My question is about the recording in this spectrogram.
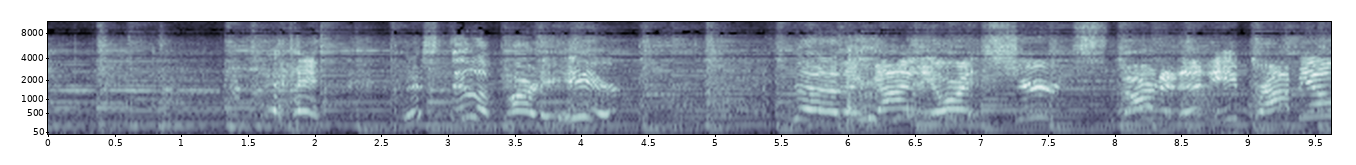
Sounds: Music, Speech

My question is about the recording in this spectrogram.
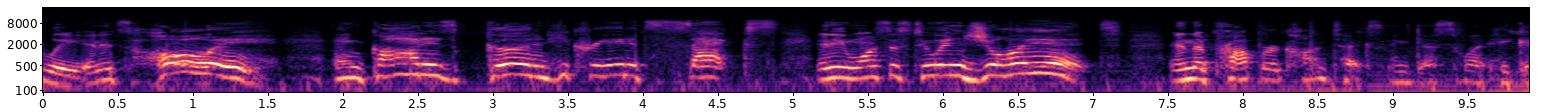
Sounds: Speech, inside a small room, Music

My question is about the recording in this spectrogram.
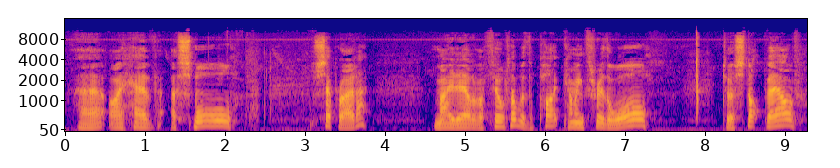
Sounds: Speech

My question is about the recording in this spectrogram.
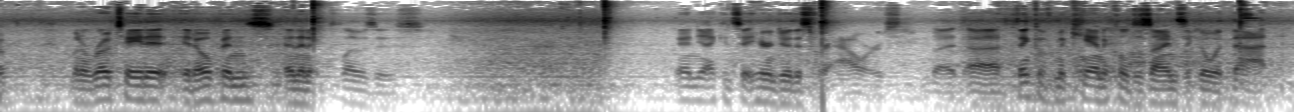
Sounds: Speech

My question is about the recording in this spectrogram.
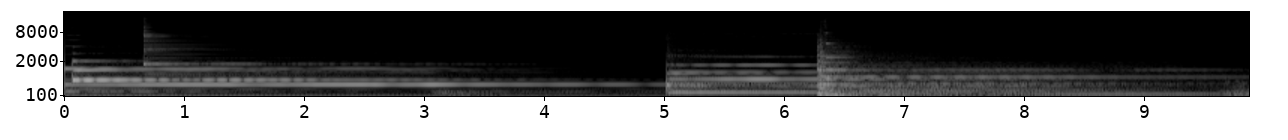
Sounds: Music, Musical instrument

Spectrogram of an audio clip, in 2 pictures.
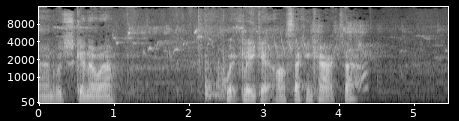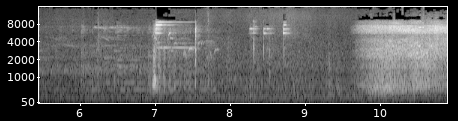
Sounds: Speech, inside a small room, Music

